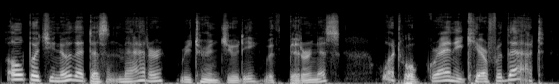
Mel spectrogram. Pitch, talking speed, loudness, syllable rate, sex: 145 Hz, 180 wpm, -18 LUFS, 5.0 syllables/s, male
